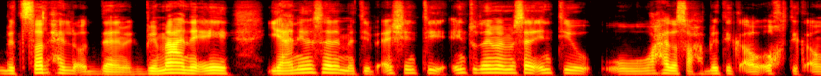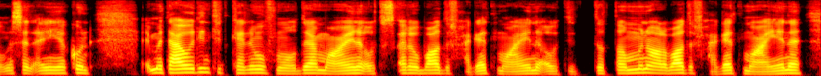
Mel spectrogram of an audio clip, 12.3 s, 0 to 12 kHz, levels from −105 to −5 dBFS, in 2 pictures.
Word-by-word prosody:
بتصالحي 155 +5 +5
اللي 135 - -6
قُدّامِك 105 -3 -3
بمعنى 130 +6 +4
إيه؟ 130 +2 0 0.3
يعني 125 +6 +1
مثلًا 165 -2 0
ما 125 -4 -7
تبقاش 120 +5 -2
أنتِ 150 0 -8 0.2
أنتم 155 +1 -7
دايمًا 160 0 +1
مثلًا 155 -1 +3
أنتِ 150 +2 -7 0.3
وواحدة 120 +3 -4
صاحبتِك 125 +2 -3
أو - - -4
أختِك - - -9
أو 105 - -8
مثلًا 130 +1 +2
أي 135 +1 -1
يَكُن، 140 +2 -2 0.5
متعوّدين 165 +3 +5
تتكلّموا 155 -2 -3
في 140 -3 -7
مواضيع 125 +4 +1
معيّنة 130 +1 +3
أو 115 - -2
تسألوا 140 +3 +2
بعض 135 0 +2
في - - -5
حاجات 125 0 -3
معيّنة 115 +4 -1
أو 115 - -4
تت 110 -1 -18
تطّمنوا 140 +4 -1
على 140 -2 +2
بعض 145 0 +4
في - - -6
حاجات 130 +1 -1
معيّنة، 120 +6 +2
135 Hz, 200 wpm, -28 LUFS, 120-150 Hz, 0.5 s, بتصالحي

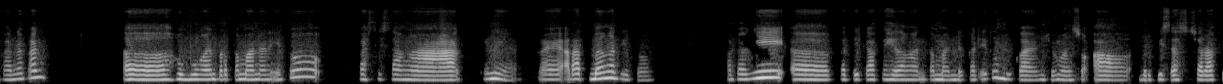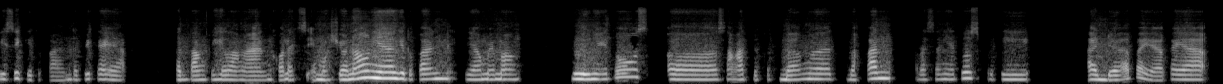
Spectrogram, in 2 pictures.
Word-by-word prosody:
karena 225 +3 -5
kan, 320 +4 -1 0.9
eee, 220 -1 +4
hubungan 230 0 +1
pertemanan 225 0 -2
itu 240 +8 -8 0.6
pasti 235 0 -9
sangat 210 -3 +2 0.2
ini 255 -4 0
ya, - - -16 0.2
kayak 230 0 -4
erat 245 +1 0
banget 275 +4 +3
gitu. 195 -2 -17 0.7
Apalagi, 285 +8 +4
eee, 225 -4 0
ketika 225 0 -6
kehilangan 220 0 -4
teman 215 0 -4
dekat 210 +2 -10
itu 310 - -3
bukan 215 -5 -4
cuma 210 0 -6
soal 205 -1 -5
berpisah 215 +1 -6
secara 210 -2 -3
fisik 245 +4 -4
gitu 210 +2 -11
kan, 190 +3 -10
tapi 220 +3 -8
kayak 220 -4 -4 0.5
tentang 210 0 -1
kehilangan 210 -2 -2
koneksi 210 0 -6
emosionalnya 270 +7 +8
gitu 250 -4 +2
kan, 265 +4 +1
yang 225 0 -1
memang 230 0 -1 0.5
dulunya 245 0 +6
itu, 170 - -1
s 175 - -9 0.2
eee, 225 -1 +2
sangat 225 -1 -3
deket 225 +2 -18
banget 245 +2 0
bahkan 270 +6 +2 0.2
rasanya 235 +1 -8
itu 285 +3 0
seperti 230 -4 -5 0.6
ada 215 -2 +2
apa - - -4
ya, 200 -5 -3
kayak 225 -1 0
225 Hz, 130 wpm, -21 LUFS, 215-240 Hz, 0.9 s, emosionalnya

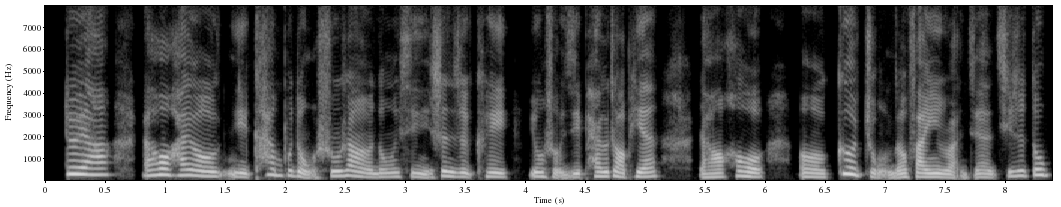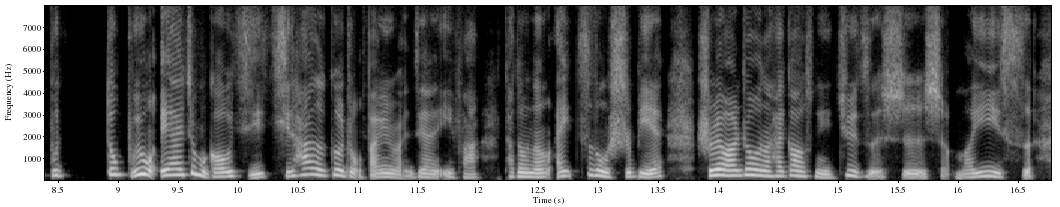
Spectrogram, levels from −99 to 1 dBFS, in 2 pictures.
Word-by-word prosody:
对 310 0 +6
呀， 280 -1 +3 0.2
然 240 - -2
后 275 +1 +6
还 250 0 -1
有 215 -4 +3
你 175 - -2
看 270 - -4
不 240 - -4
懂 210 - 0
书 220 0 0
上 220 -5 +1
的 165 - -1
东 175 +3 -2
西， 175 -1 -5
你 155 -2 -1
甚 205 +6 +1
至 185 -2 -1
可 190 +4 -6
以 175 -1 -1
用 195 0 0
手 175 - -5
机 160 - -2
拍 200 +6 -3
个 200 - +4
照 - - +2
片， 195 0 0 0.3
然 170 +2 -1
后， 195 -4 +1 0.3
呃， 175 -3 0
各 310 - +5
种 180 -9 -5
的 165 - +2
翻 175 0 +2
译 - - +4
软 155 -3 -1
件 160 -1 -4
其 205 - -6
实 230 +1 -1
都 265 +3 +1
不 245 -2 -4 0.4
都 280 - +2
不 275 - -3
用 300 - +8
AI 265 +3 +3
这 320 - +3
么 240 - +4
高 190 +2 +3
级， 165 -7 -3
其 200 - -5
他 275 +5 0
的 255 -3 +1
各 245 +1 +2
种 - - -2
翻 170 - -1
译 - - +2
软 165 - -3
件 155 -3 -3
一 175 - -3
发， 150 -1 -7 0.2
它 - - -8
都 190 - +4
能， 175 0 +2
哎， 215 +2 -2
自 260 - -5
动 220 -5 +4
识 185 - -2
别， 175 0 +1 0.3
识 235 - +1
别 260 - +8
完 240 0 +5
之 270 - +2
后 255 -2 +5
呢， 220 - +2
还 215 - -1
告 225 0 +1
诉 200 -4 -6
你 150 - 0
句 220 - -2
子 190 - -5
是 160 -1 -3
什 - - -5
么 155 +5 -5
意 195 +1 +1
思。 170 - -5
200 Hz, 310 characters per minute, -24 LUFS, 175-240 Hz, 0.4 s, 用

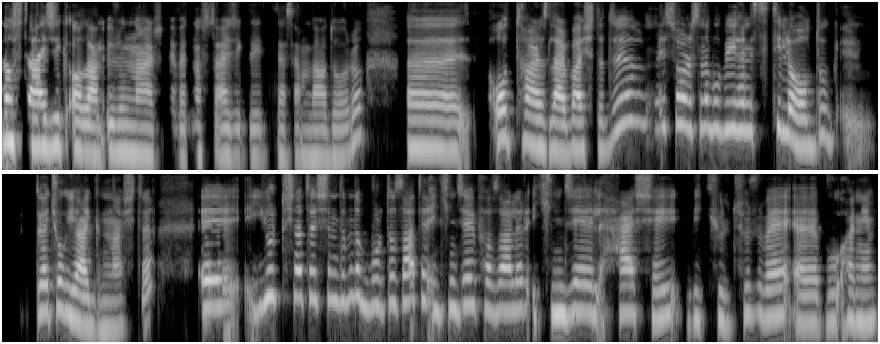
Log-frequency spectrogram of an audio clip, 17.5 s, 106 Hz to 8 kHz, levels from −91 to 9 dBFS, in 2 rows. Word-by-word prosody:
Nostaljik 200 -3 +6
olan 170 -3 +5
ürünler, 165 -2 0 0.2
evet, 150 - -7
nostaljik 155 -1 -5
de 150 0 -9
desem 150 0 -8
daha 150 0 -2
doğru. 160 +12 -5 0.4
Eee, 190 -2 +2 0.2
o 240 0 +4
tarzlar 190 -5 +3
başladı 185 +6 0 0.4
ve 310 +1 -6
sonrasında 320 -1 +2
bu 310 -1 -2
bir, 305 0 +3
hani, 300 -1 +2
stil 295 0 -2
oldu, 205 +2 +3
eee, - - -12 0.6
ve 230 0 +3
çok 245 0 0
yaygınlaştı. 160 -4 0 0.5
Eee, 260 +1 +3 0.2
yurt 335 +5 +2
dışına 335 -3 +1
taşındığımda 320 -2 -2
burada 275 +2 -4
zaten 295 +2 0
2'nci 245 +2 -3
el 275 -1 -2
pazarları, 245 0 -1
2'nci 220 +4 0
el 230 -2 -1
her 225 0 -1
şey 210 0 -5
bir 185 +1 -9
kültür 200 +4 -8
ve, 210 +2 +1
eee, 175 0 -1
bu, 180 +2 -7
hani, 185 0 -2
210 Hz, 145 wpm, -22 LUFS, 180-260 Hz, 0.6 s, Nostaljik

